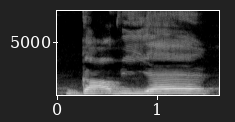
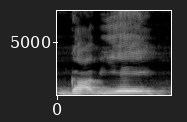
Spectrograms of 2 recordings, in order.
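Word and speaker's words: ਗਾਵੀਐ: फिर एक काम होर करो जी, सुनीऐ गावीऐ सुनीऐ, ऐड़े अखर के उपर दुलावां की मात्रा, मन रखीऐ भाओ। ये जोड़े तीन वर्ड है ना जी, गावीऐ सुनीऐ मन रखीऐ, इनू गावीए सुनीए रखीए इस ढंग नाल प्रनाउंस नहीं करना।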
